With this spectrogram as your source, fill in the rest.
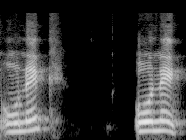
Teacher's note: অ অ উচ্চারিত হয়েছে, অটা অই উচ্চারিত হয়েছে, এটা হচ্ছে বিবৃত উচ্চারণ।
